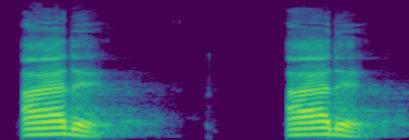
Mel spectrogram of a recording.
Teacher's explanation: আলিফ টান হবে হামজাহ দাল জবর আর হামজা দিয়ে দাল ধরবে এই দালটা কলকলার হরফ ধাক্কা দিয়ে পড়তে হবে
